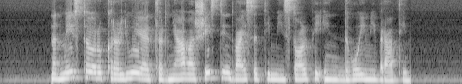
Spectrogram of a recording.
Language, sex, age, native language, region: Slovenian, female, 18-29, Slovenian, Central Slovenia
